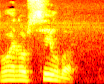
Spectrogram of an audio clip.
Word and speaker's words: Bueno Silva: Bueno Silva.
